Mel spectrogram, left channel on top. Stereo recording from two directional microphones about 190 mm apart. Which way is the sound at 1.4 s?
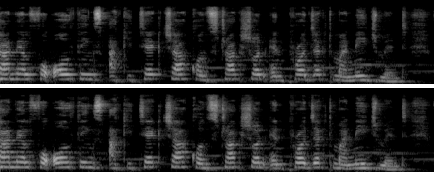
15° right (ahead or behind).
